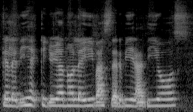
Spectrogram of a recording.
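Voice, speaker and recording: A woman's voice: medium pitch, completely flat delivery, normal speed, gravelly, a little mellow. A woman giving a personal religious testimony, earnestly speaking to her listeners as brothers and sisters.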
